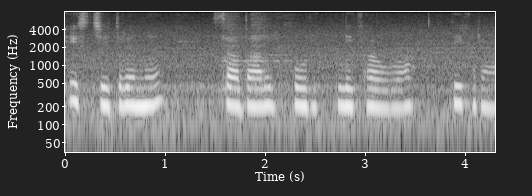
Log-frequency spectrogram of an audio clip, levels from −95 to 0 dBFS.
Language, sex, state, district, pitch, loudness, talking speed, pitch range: Hindi, female, Madhya Pradesh, Dhar, 205 Hz, -14 LUFS, 110 wpm, 200-215 Hz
